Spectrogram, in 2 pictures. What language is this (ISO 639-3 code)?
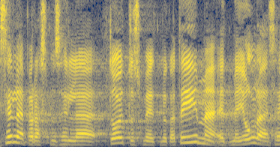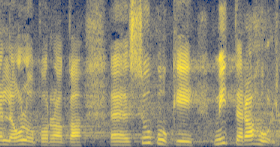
est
